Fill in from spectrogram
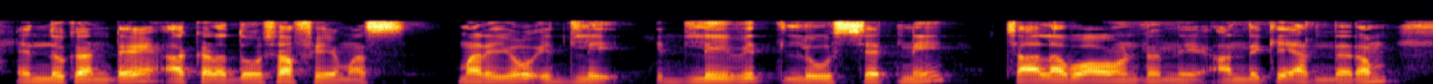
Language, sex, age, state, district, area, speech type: Telugu, male, 18-30, Telangana, Vikarabad, urban, spontaneous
